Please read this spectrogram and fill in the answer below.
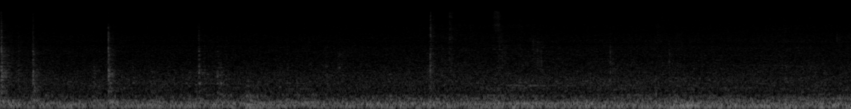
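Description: A few faint, scattered light taps and clicks as a plastic bucket of rust-remover solution is stirred by hand, over a low steady hum.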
